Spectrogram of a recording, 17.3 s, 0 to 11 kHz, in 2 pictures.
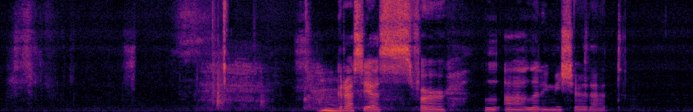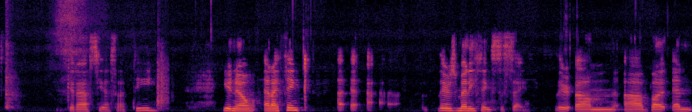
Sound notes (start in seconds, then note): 9.4 speaking a foreign language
